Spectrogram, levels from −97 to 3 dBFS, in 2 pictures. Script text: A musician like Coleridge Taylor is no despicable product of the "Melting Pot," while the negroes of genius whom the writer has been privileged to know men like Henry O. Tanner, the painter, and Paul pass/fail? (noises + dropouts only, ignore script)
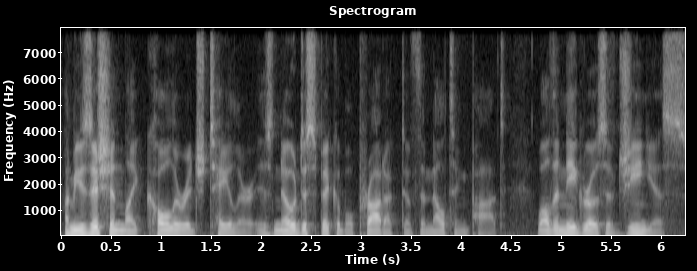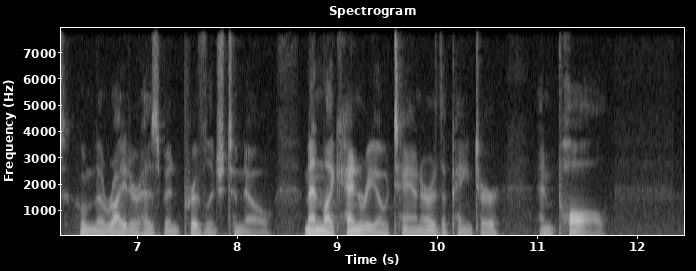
pass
